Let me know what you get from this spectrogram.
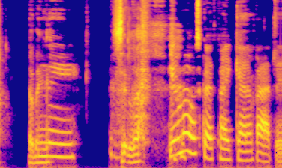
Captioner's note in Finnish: Eevert naurahtaa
